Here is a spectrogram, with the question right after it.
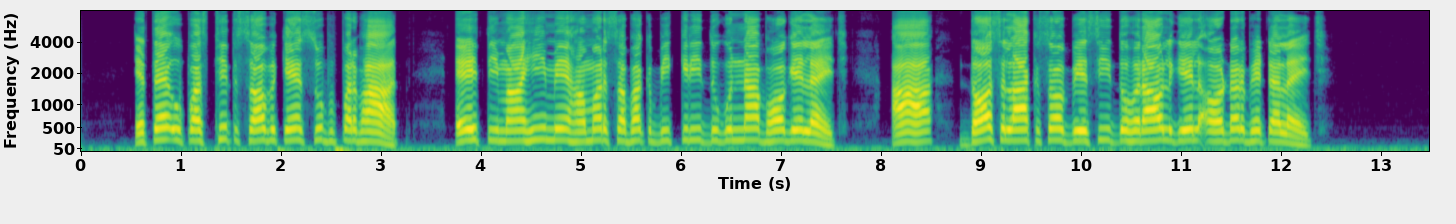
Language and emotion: Maithili, happy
